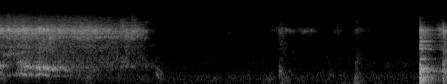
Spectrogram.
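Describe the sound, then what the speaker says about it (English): Water pours into a pot of pepper base for efo elegusi, a brief rushing splash for about a second and a half, followed by quiet kitchen clatter and a sharp knock near the end. "I might need to add a little water."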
